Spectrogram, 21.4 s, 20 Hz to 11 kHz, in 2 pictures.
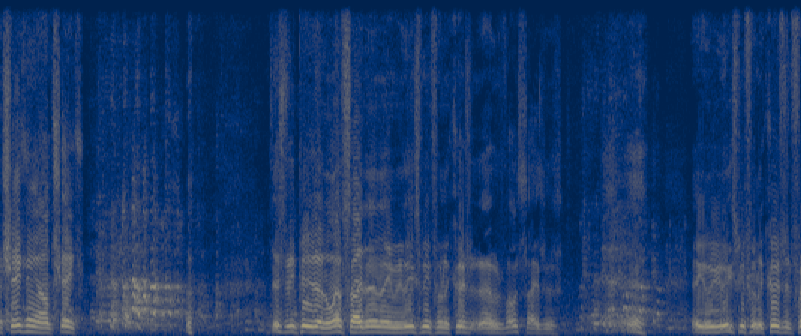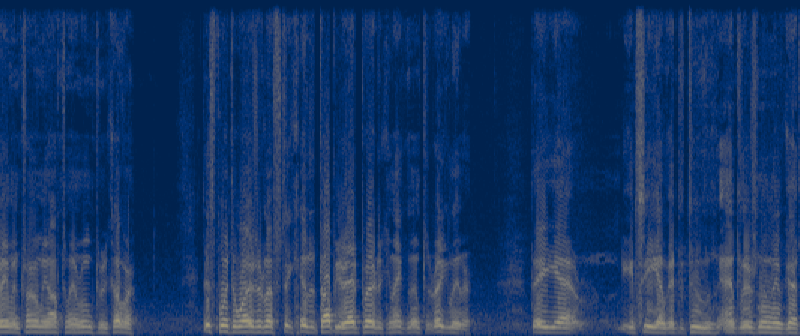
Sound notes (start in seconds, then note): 1.2 laughter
